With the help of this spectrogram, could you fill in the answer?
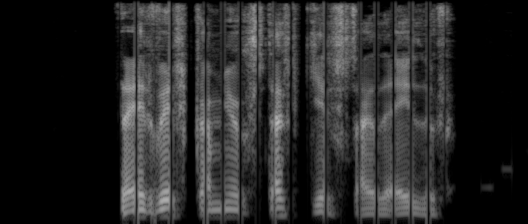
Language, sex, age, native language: Icelandic, male, 40-49, Icelandic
